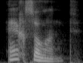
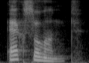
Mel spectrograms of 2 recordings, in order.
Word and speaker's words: excellent: 어젯밤에 생생한 꿈을 꿨어라는 뜻이 되겠습니다 이번 표현은 excellent excellent excellent라고 발음하시면 되겠고요 강세는 맨 앞에 있는 알파벳 2에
